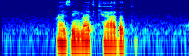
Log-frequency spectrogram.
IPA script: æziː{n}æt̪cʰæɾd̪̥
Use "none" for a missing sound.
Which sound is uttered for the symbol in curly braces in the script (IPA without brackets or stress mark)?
m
